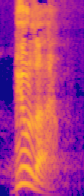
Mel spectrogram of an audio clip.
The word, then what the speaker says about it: Beulah: How do you pronounce that? Beulah. Beulah Land.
